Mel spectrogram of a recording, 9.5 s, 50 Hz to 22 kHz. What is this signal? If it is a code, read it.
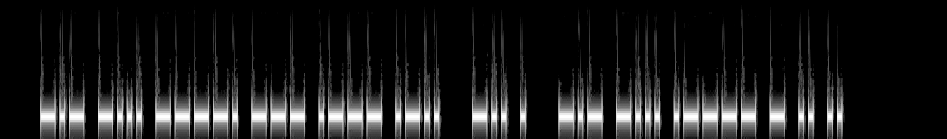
Morse code, heard as a keyed tone, about 25 wpm, 700 Hz. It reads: KB9OJL DE KB1TII
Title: USA Callsign DE Callsign 25wpm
